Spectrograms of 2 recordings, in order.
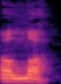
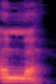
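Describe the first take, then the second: First: The L sound is heavy and deep. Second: The L sound is light and thin. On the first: The speaker calls it right. "On dit Allah. Et tafrim, c'est pour le ta'zim" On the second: The speaker calls it wrong. "On ne dit pas Allah"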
